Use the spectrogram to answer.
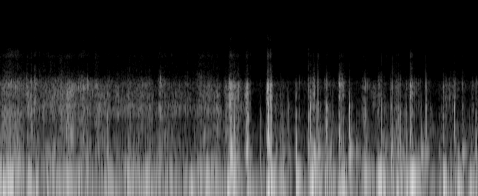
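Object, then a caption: Beeswax-coated cotton wrap. Fingertips rub and squeeze two matching beeswax-coated cotton wraps rolled into hollow tubes over the microphone capsules. A low, muffled rumbling rustle gives way after about three seconds to a run of sharp, crinkly crackles and pops over the deep thudding.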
